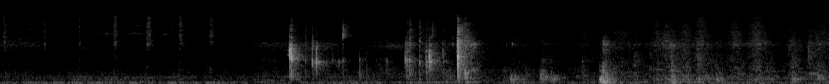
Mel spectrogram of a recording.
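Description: Handling noises from someone moving about close to the phone. There are faint, evenly spaced clicks at first, about four a second. Then come a few sharp clicks and knocks, loudest about four and a half seconds in, and a dull thump about six seconds in.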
